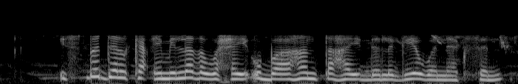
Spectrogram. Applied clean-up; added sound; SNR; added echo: none; none; none; none.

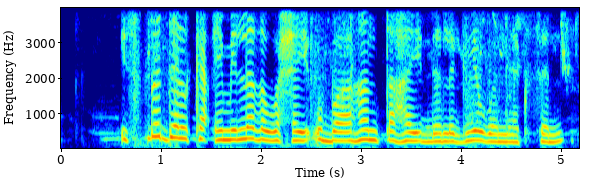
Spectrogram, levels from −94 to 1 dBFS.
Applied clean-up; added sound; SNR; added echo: neural mask model RNNoise.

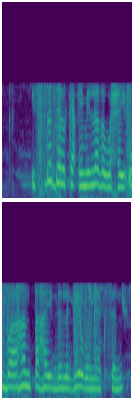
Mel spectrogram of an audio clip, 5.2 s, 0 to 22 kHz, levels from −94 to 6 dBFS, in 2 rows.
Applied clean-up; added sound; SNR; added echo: none; Glass; 16 dB; none.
